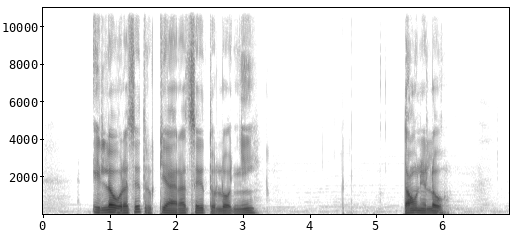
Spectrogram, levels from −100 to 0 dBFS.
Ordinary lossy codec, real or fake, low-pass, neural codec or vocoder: none; real; none; none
